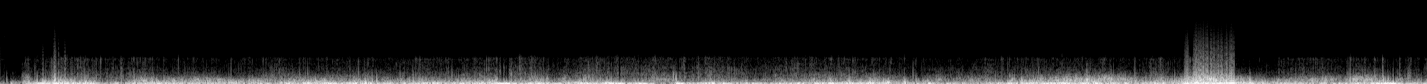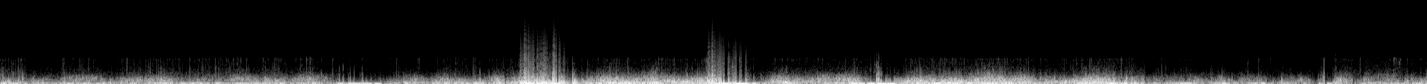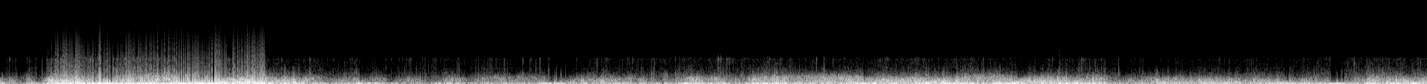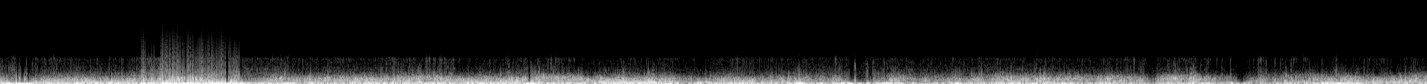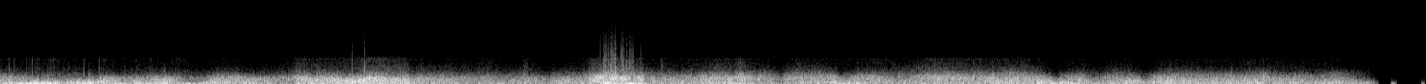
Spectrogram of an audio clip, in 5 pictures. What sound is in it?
Faked sound with a person with microphone standing close to the crater. It is about a volcano that has frequent mini eruptions, but enough sound to make the decibel meter pass 130 dB. Volcano eruptions like in the photo are characterized by a constant bombardment of lava that is thrown hundreds of meters, simultaneously with low frequency boooms. As lots of gas is pressed out through so called blow-holes, there is a constant background hiss. It's only madmen who are busy in this class of geophysists.
bio-geo, field-recording, nature, outdoors, sounds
